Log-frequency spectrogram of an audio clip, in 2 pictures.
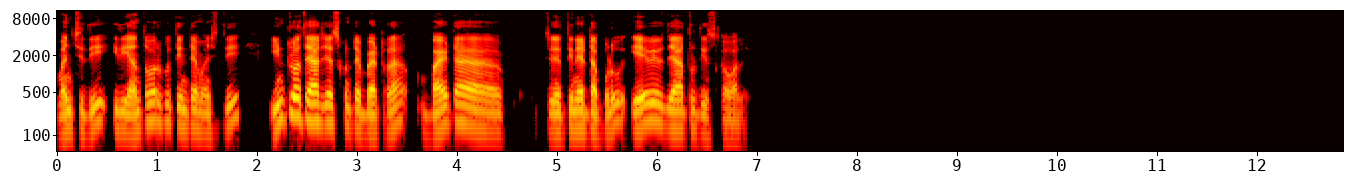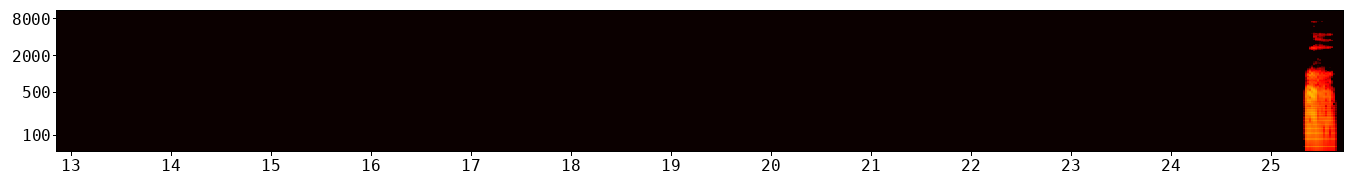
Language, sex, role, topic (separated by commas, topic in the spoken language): Telugu, male, host, తక్కువ బడ్జెట్‌లో వంట రుచిని ఎలా పరిపూర్ణంగా ఉంచగలరు?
